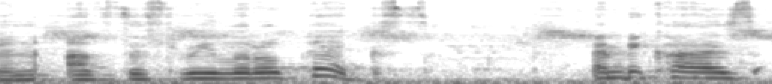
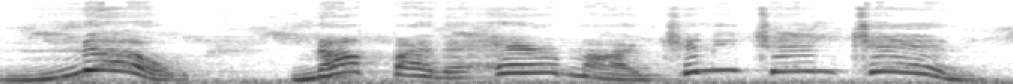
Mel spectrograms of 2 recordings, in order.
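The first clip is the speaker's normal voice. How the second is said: a pig shouting no; crying out; 9 semitones higher than usual. Acted. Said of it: "The second one cried".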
